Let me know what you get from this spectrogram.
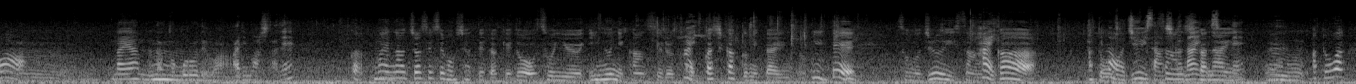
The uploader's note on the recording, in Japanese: リアルコラボ収録。野外収録のため音量調整お願いいたします。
